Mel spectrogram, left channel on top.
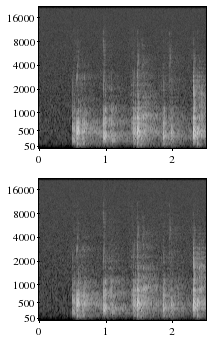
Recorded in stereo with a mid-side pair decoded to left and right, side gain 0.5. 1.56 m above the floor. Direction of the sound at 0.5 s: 20° left.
